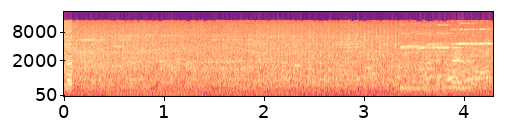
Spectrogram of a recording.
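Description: Steady outdoor street ambience: a low engine rumble under the faint murmur of a crowd.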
